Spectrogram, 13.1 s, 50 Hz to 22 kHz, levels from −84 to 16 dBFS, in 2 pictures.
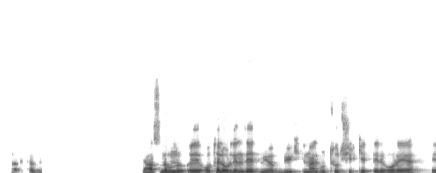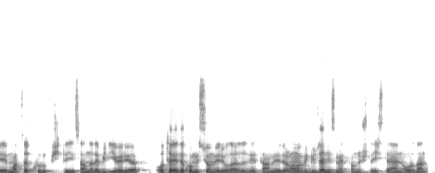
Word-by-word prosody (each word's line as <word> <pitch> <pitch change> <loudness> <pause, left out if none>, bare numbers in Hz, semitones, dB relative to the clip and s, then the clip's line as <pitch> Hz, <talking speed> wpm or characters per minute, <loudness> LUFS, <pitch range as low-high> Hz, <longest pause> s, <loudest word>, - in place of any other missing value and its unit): Tabii, - - -8 0.2
tabii. - - -6 1.5
Ya, 115 - -1
aslında 120 +7 +4
bunu, 170 +2 +3
eee, 120 -1 +6
otel 115 +8 +3
organize 145 +2 +5
etmiyor, 140 -5 0
büyük 140 +3 -1
ihtimal 130 -1 -1
bu 125 -1 -4
tur 140 -2 -3
şirketleri 115 -2 -2
oraya, 120 +3 +2 0.2
eee, 110 0 +1
masa 125 +5 -1
kurup, 115 -4 -6
işte, 115 - -7
insanlara 120 +2 -1
bilgi 135 +2 -2
veriyor, 140 +9 +2 0.3
otele 180 -10 +4
de 145 - +4
komisyon 135 -7 0
veriyorlardır 95 -1 -2
diye 100 -1 -5
tahmin 105 +1 -3
ediyorum 160 - -1
ama 215 -2 0
bir 200 - -3
güzel 200 +4 +3
hizmet 110 -8 -5
sonuçta. 100 -1 -8
İsteyen 110 +4 -4
oradan, 110 +5 -2
120 Hz, 165 wpm, -22 LUFS, 110-145 Hz, 1.5 s, eee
